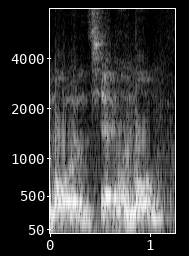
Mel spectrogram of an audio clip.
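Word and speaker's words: Mumm: Yeah, it's I don't Mum M-U-M-M. Oh, Mum. I don't think there's a right or wrong way to say it.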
